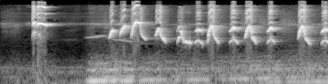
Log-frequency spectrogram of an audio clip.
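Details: White-rumped shama giving a quick run of loud, sharply down-slurred whistles, about two per second after one opening note, over a low steady hum.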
